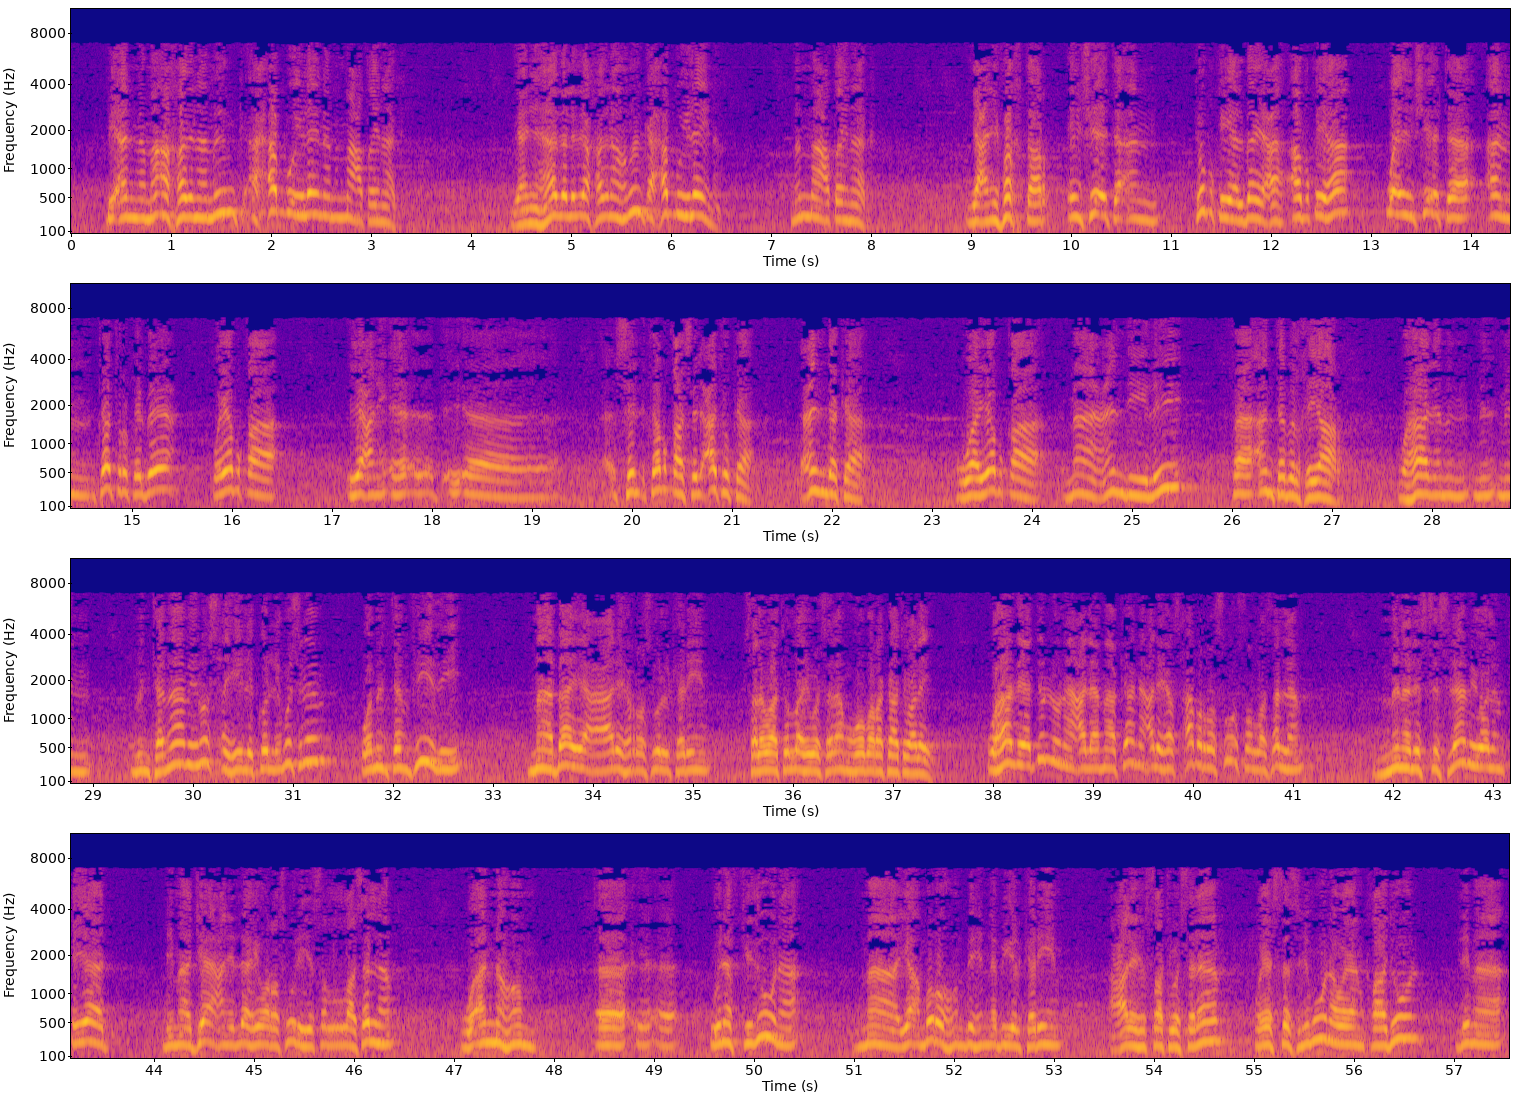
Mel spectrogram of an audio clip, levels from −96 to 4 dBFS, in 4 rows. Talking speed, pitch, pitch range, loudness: 105 wpm, 225 Hz, 205-250 Hz, -18 LUFS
